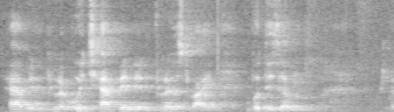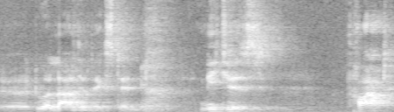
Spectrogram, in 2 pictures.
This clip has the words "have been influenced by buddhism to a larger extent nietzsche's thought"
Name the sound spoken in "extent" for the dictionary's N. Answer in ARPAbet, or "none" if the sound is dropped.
N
